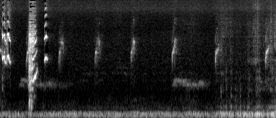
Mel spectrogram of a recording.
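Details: Lone kingfisher chick at its nest, still tiny and receiving insects from a parent; spaced short chirps roughly every half second after an opening noisy burst, a thin steady tone beneath, low rumble throughout.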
